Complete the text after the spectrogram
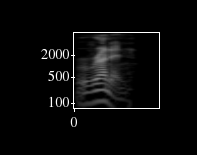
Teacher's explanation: Some speakers didn't even make an effort to close the vocal tract at the end of that ing sound. Instead, they finished the word with an N sound. So from running to running, to runnin'.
